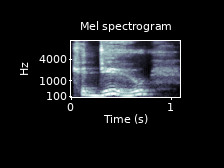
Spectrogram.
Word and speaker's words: Cadeau: so your thoughts on Elliott could do I believe that is the proper pronunciation popping for North Carolina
